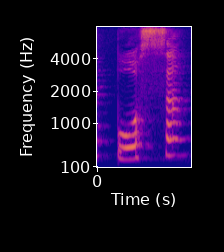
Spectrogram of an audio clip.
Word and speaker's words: poça: Poça. O correto é poça d'água, mas até aceito poça, com O aberto.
